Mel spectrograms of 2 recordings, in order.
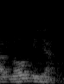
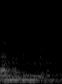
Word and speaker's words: anomía: Hay un concepto que se llama la anomia, o anomía, anomía, con acento en anomía, que es que el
